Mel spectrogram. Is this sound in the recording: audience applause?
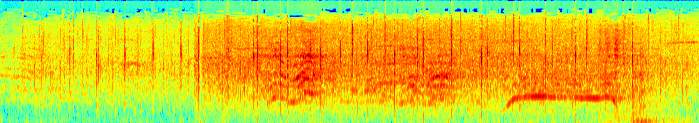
yes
